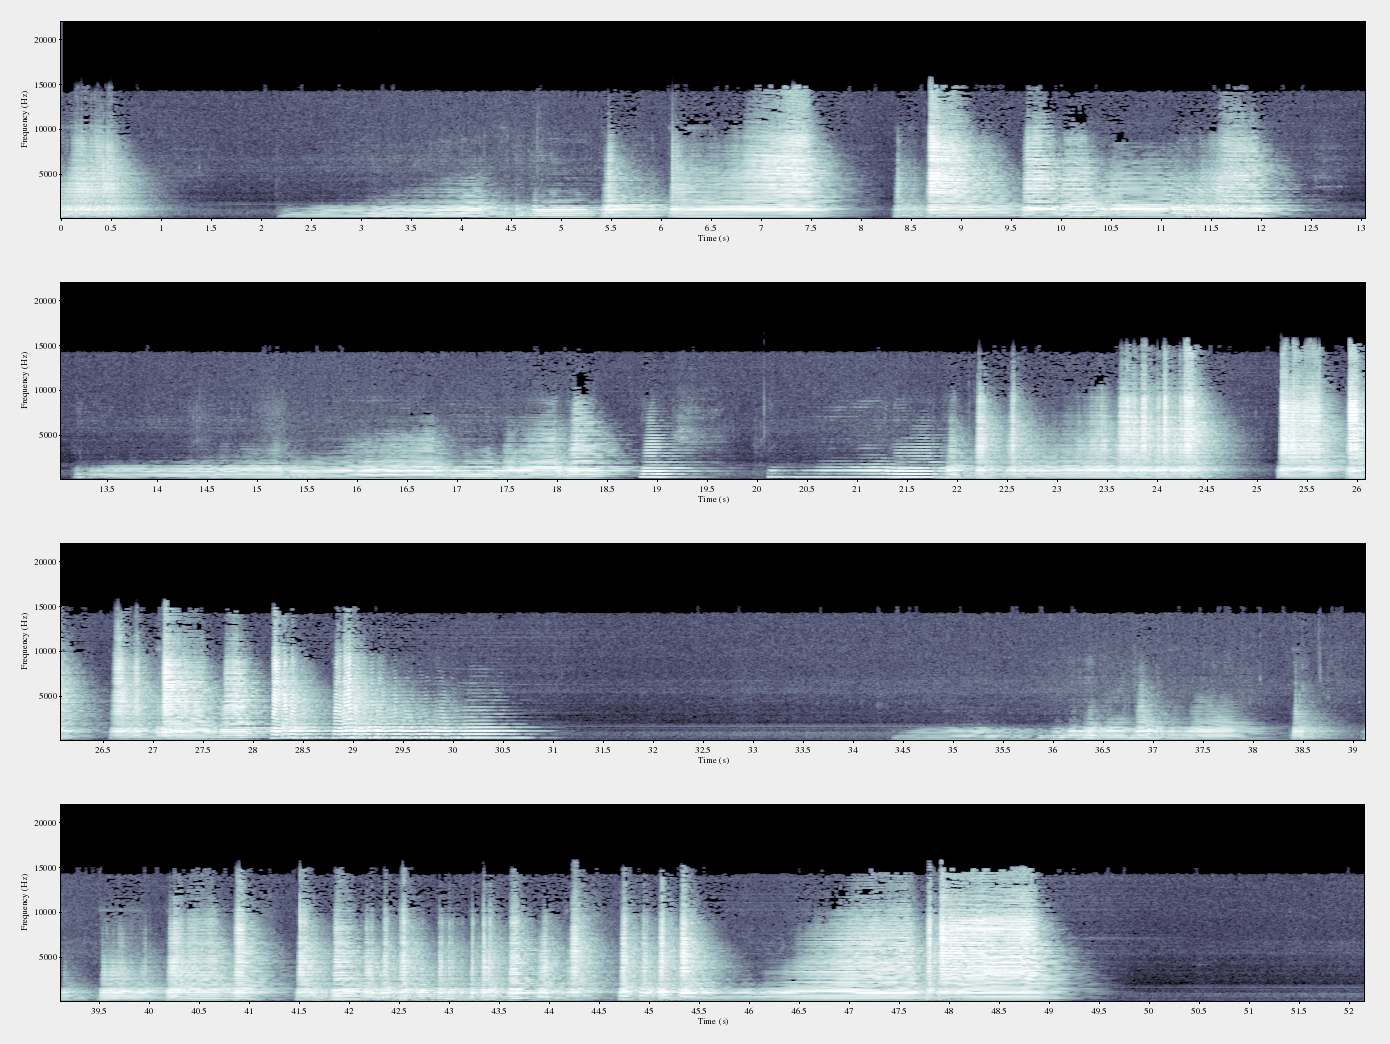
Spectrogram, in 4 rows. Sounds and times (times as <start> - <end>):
Trombone: 0.0 - 1.1, 2.1 - 12.5, 13.1 - 31.1, 34.4 - 49.6.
